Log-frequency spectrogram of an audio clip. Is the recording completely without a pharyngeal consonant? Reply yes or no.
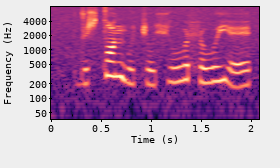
no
